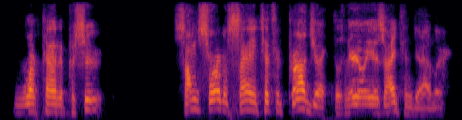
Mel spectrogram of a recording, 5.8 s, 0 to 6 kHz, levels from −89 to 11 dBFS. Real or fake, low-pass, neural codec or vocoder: fake; 5.4 kHz; codec, 32 kHz, 1.9 kbps, SNAC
